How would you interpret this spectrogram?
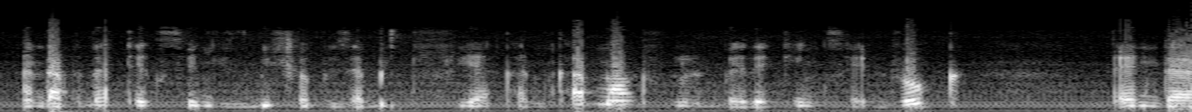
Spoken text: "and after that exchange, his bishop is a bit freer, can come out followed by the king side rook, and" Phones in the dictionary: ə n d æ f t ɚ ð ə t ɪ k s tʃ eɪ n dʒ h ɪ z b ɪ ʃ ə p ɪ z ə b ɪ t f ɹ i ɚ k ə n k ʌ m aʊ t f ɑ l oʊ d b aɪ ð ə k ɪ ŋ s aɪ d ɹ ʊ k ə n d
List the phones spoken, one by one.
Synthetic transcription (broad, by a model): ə n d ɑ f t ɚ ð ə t ɪ k s tʃ eɪ n dʒ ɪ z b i ʃ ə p ɪ z ə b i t f ɹ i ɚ k ə n k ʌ m aʊ t f ɑ l oʊ d b aɪ ð ə k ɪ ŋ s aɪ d ɹ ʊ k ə n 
